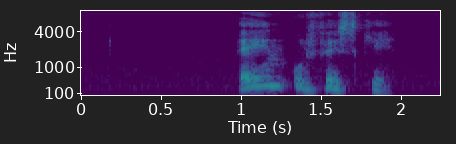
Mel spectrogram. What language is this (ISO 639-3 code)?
isl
